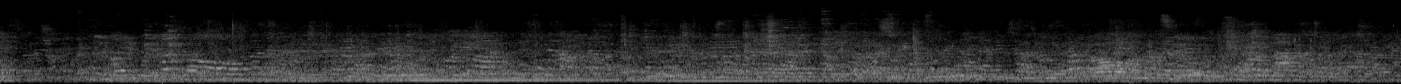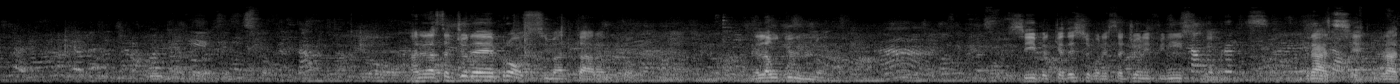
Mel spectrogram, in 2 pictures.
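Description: A crowd of people chatter and talk over one another in a room with some echo.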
